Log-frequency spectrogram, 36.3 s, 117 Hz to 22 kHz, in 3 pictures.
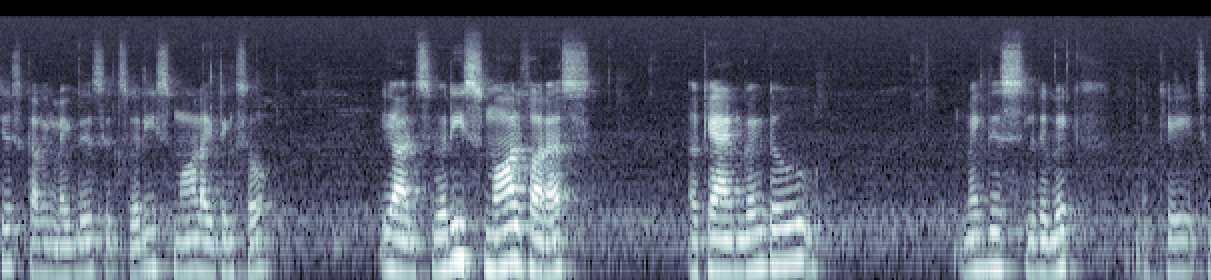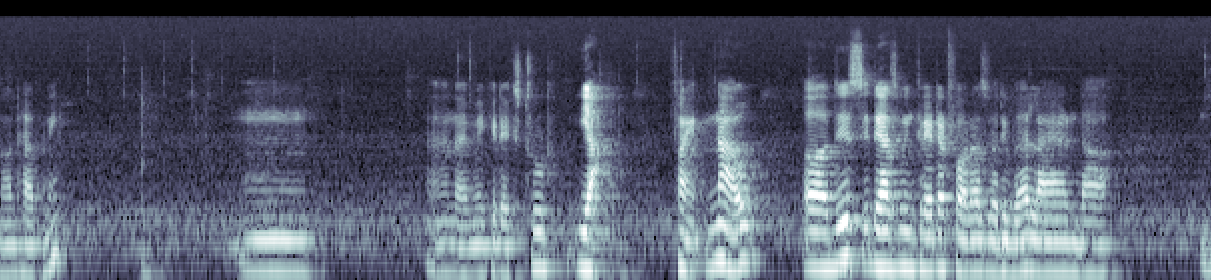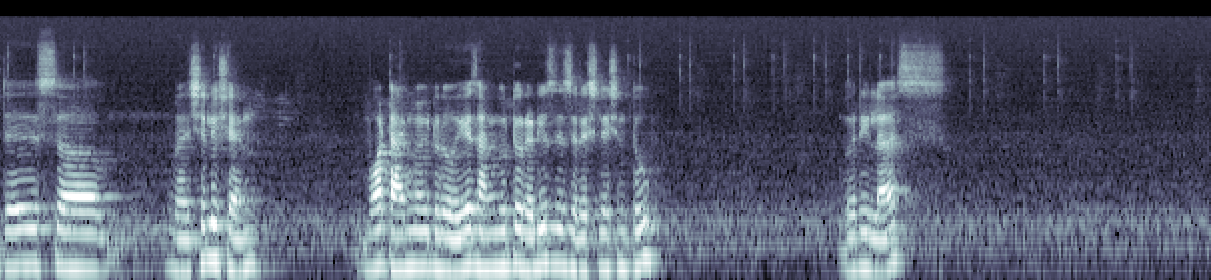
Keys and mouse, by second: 1.6-2.0 shift+middle drag, 2.5-4.9 middle drag, 6.0-6.4 middle drag, 9.1 click, 9.8 s, 11.5 ctrl+z, 12.9-13.3 middle drag, 13.7-14.1 shift+middle drag, 14.3-14.8 middle drag, 18.4 shift+middle click, 19.2 middle click, 24.1 click, 26.3-28.2 drag, 30.5 click, 31.9 click, 32.3 click, 32.7 click, 33.0 click, 33.3 click, 34.6 click, 35.3 click.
